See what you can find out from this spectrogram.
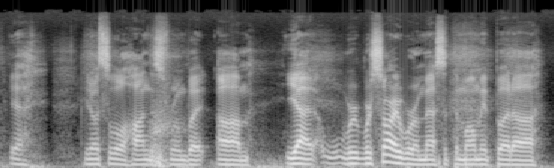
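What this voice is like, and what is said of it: Out of breath. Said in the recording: “I'm a little out of breath right now. We had to run up the stairs”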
